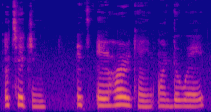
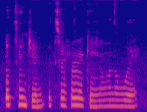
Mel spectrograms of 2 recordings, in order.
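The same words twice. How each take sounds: First: Low, measured hurricane warning; mock announcement. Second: Low, softer hurricane warning; mock announcement. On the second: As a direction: announce it low, with less force. Repeats the mock warning, more softly.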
